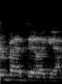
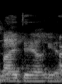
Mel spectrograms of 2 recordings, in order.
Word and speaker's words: Vidalia: These are Videlia onion cups, which I'm a Georgia native. Somebody said that it's actually pronounced, we call them Vidalia onions.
